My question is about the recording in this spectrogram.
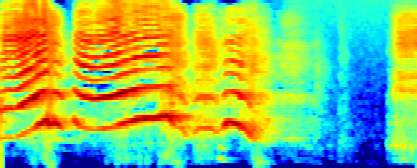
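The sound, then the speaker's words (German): A voice performs exaggerated, staged, faked orgasm moaning: several loud, drawn-out high-pitched moans that rise and fall, trailing off into a breathy sigh before a short silence and a faint breath. “Du sollst ja mal einen gefakten vorspielen jetzt.”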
